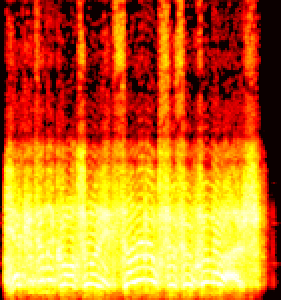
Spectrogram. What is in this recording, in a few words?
tank damaged, mood high, speech tur; War Thunder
